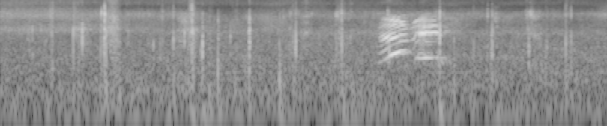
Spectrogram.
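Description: Light scattered clicks and taps, like footsteps and handling of the phone, with a brief high-pitched child's cry about two and a half seconds in.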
